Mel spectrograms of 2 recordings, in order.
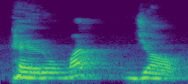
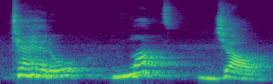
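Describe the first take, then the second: First: ठहरो मत run together, pause, then जाओ; group ठहरो मत slowly, break before जाओ; pause after मत. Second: Slow ठहरो, clear break, then मत and जाओ; pause after ठहरो. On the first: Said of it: "इसका मतलब है जाने दिया जाए". (मत के बाद विराम) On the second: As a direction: set ठहरो apart before मत जाओ. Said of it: "इसका मतलब है नहीं जाने दिया जाए". (ठहरो के बाद विराम, धीरे-धीरे) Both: Shown as a demonstration.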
